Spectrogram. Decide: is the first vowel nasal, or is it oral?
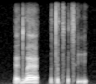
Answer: oral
